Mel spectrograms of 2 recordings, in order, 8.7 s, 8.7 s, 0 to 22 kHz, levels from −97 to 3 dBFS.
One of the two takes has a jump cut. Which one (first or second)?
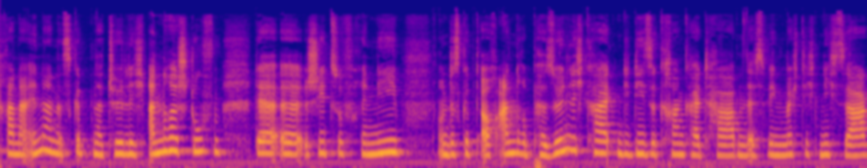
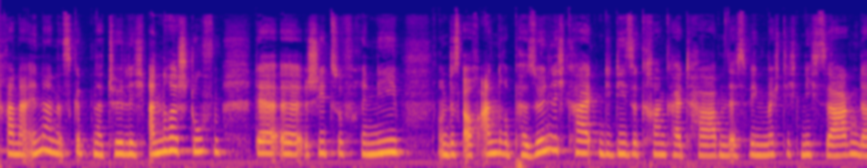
second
